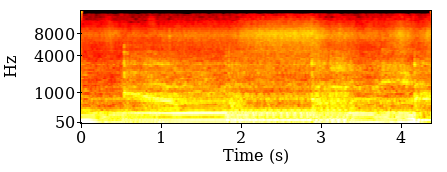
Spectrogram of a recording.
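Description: Live doom/stoner rock band playing: distorted electric guitar and bass hold long, low notes, and the riff picks back up near the end.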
